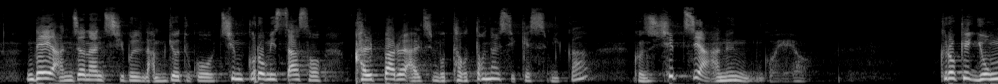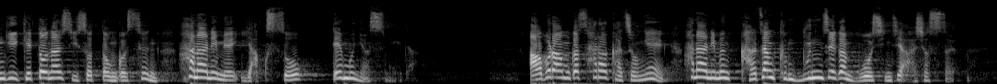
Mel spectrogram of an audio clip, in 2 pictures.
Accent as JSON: {"language": "Korean", "country": "South Korea", "said": "저도 한국 사람입니다."}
